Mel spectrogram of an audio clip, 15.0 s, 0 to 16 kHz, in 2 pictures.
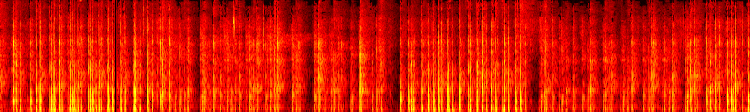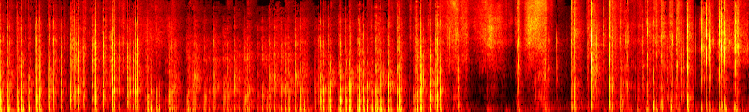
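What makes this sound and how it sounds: Fingertips tap rapidly on a small, hollow, rigid white cardboard phone box with a logo, held in both hands. The taps are dense, dull, low-pitched thuds that die away almost instantly, with brief pauses near 2, 4 and 5 seconds and a quieter stretch around 12 to 13 seconds before the tapping picks up again.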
